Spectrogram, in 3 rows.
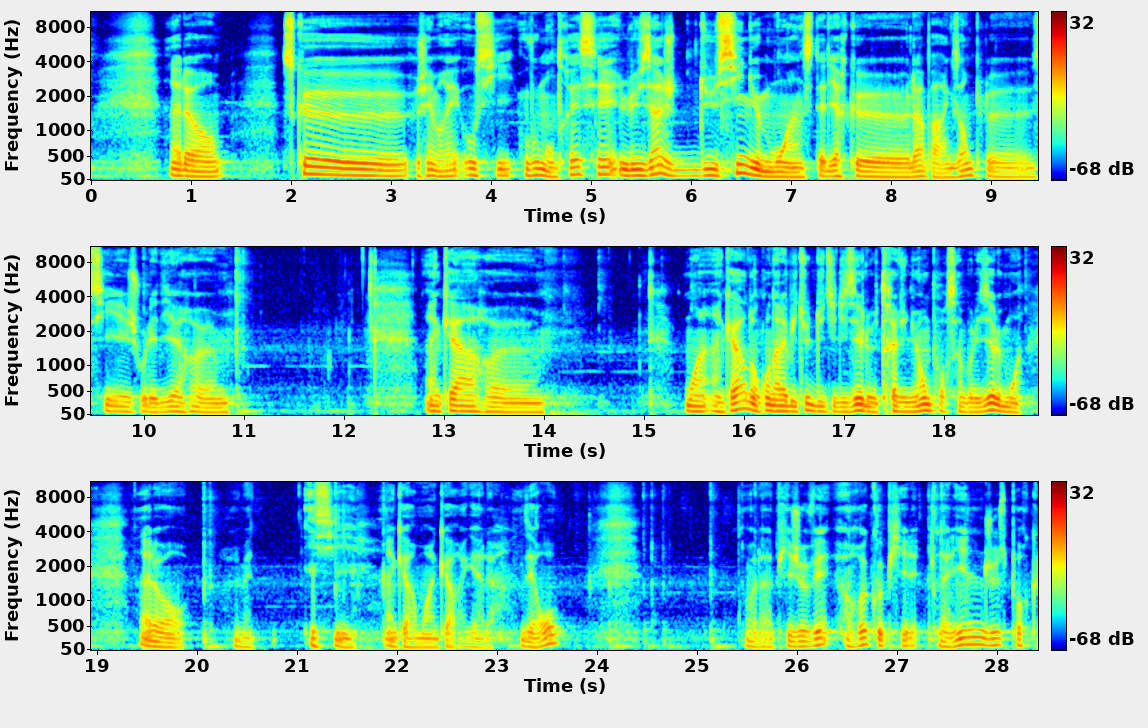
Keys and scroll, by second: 11.0 Return, 16.4 -, 20.1 =, 21.4 space, 25.2 shift+super+Left, 26.6 super+c, 26.9 Right.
